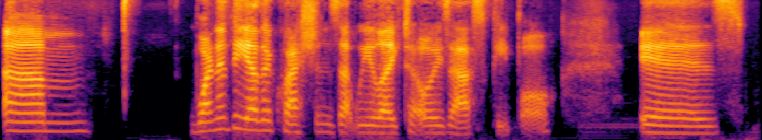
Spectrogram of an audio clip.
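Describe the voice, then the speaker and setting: A young woman hosts a podcast with a bright, forceful voice, chattering animatedly and filling her talk with "like". The sound is dry and close. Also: lowish voice, unhurried, no room sound. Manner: animated, lots of "like", swears. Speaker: podcast host. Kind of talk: casual chat.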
